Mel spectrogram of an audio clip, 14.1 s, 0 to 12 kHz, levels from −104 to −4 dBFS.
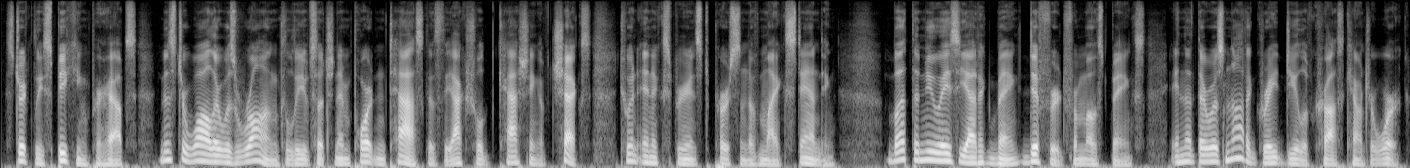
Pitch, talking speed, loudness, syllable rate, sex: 110 Hz, 200 wpm, -20 LUFS, 5.6 syllables/s, male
